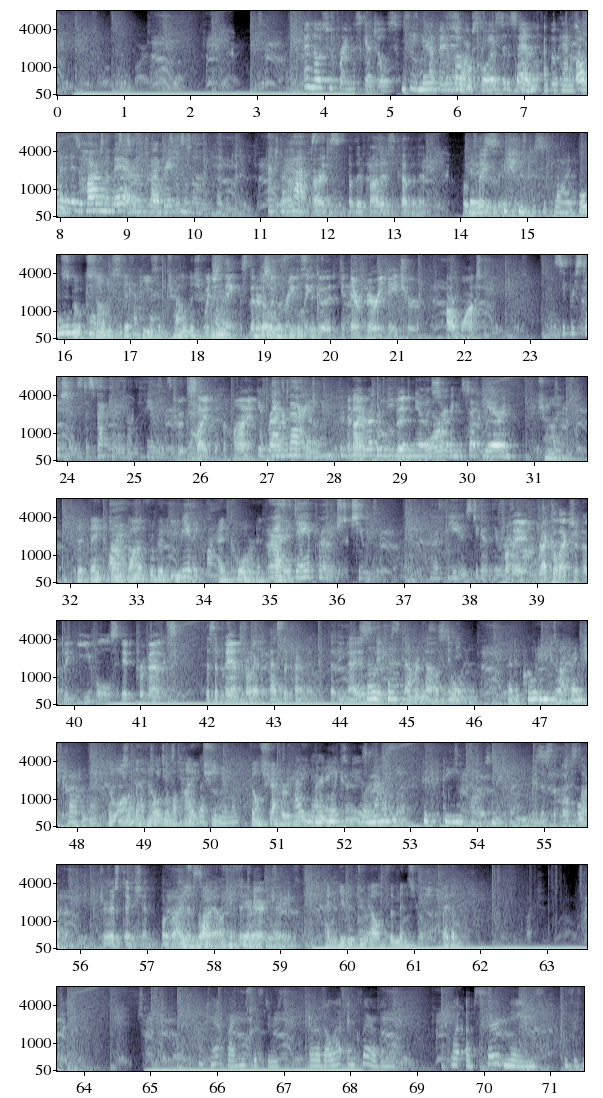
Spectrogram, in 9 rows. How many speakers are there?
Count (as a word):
nine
